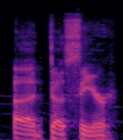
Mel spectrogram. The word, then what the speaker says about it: Dacier: Dacier, am I saying that right? Close enough. I Tell say me how Dacier, you- but yeah. How do you say it? Dacier. Dacier? Okay, I can try that.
